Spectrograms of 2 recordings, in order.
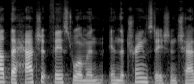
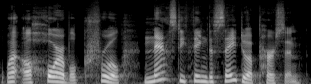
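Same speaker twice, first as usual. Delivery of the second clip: tearful; 6 semitones higher than usual. A narrator's reading.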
